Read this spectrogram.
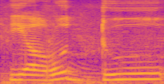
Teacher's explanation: را کو موٹا پڑھنا ہے، را پہ پیش ہے اسی لیے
